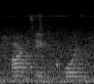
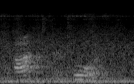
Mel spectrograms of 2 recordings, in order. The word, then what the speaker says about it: Haute Couture: Haute Couture.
